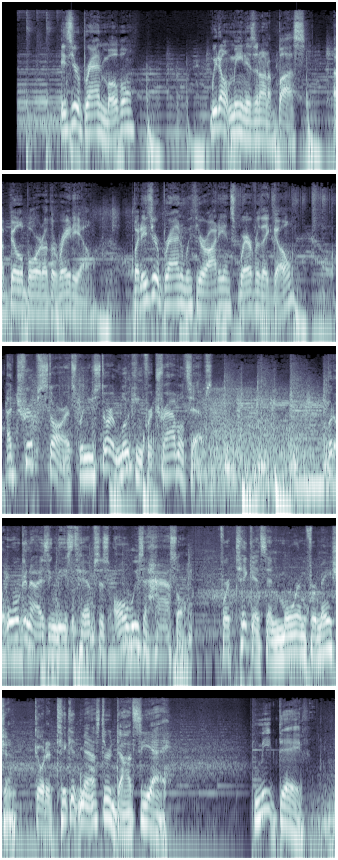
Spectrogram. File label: Voice Talent Commercial; Commercial Demo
